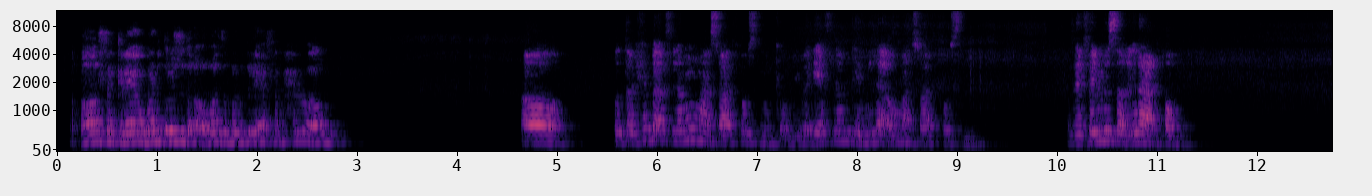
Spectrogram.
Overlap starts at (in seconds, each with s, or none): none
